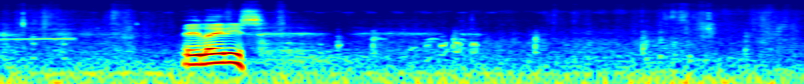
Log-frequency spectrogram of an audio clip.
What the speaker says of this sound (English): There's some of the chickens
